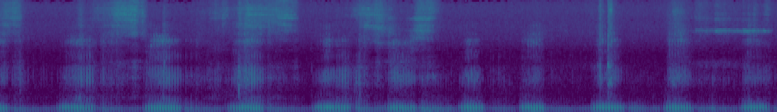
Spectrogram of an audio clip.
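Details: A house cat purring contentedly as it is brushed and groomed; steady low rumble pulsing in regular waves about once a second, with occasional crisp brushing and rustling noises layered over it.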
